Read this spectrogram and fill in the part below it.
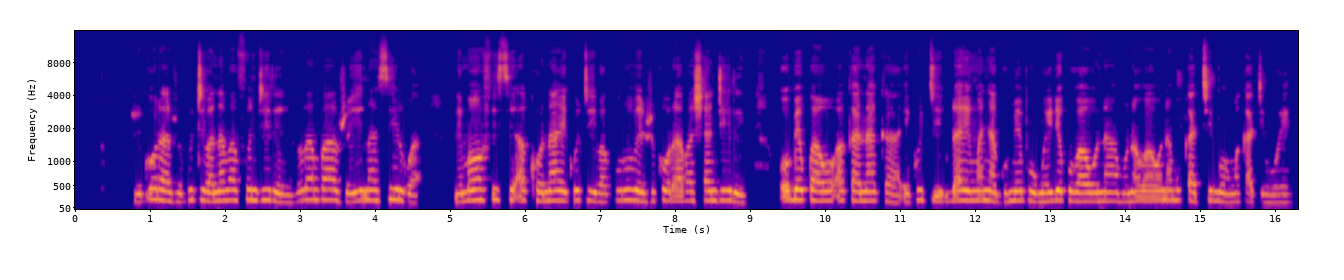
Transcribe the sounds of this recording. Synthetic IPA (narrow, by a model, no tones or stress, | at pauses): ʐ̥iko̞ɾaʐe̞kutiʋanaʋafundiɾiʐoɾambaʐeinasirwa | ne̞maofisiʔa̰kʰo̞nae̞kutiʋakuɾuʋe̞ʐiko̞ɾa̰ʋaʃandiɾi | oɓe̞kwawo̞ʔakanakae̞kutikuɗaimwaɲaɡʱume̞pumweiɗe̞kuʋaonamuno̞ʋaonamukatʰimomwakatiɦe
